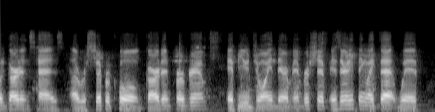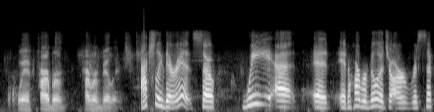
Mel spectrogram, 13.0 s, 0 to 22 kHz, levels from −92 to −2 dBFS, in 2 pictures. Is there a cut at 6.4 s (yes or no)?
no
